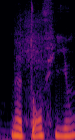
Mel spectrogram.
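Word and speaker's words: Nathan Fillion: mal qui était nassan Fillon si je le prononce bien c'est ça Nathan Fillon Nathan Fillon ouis euh et qui il est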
